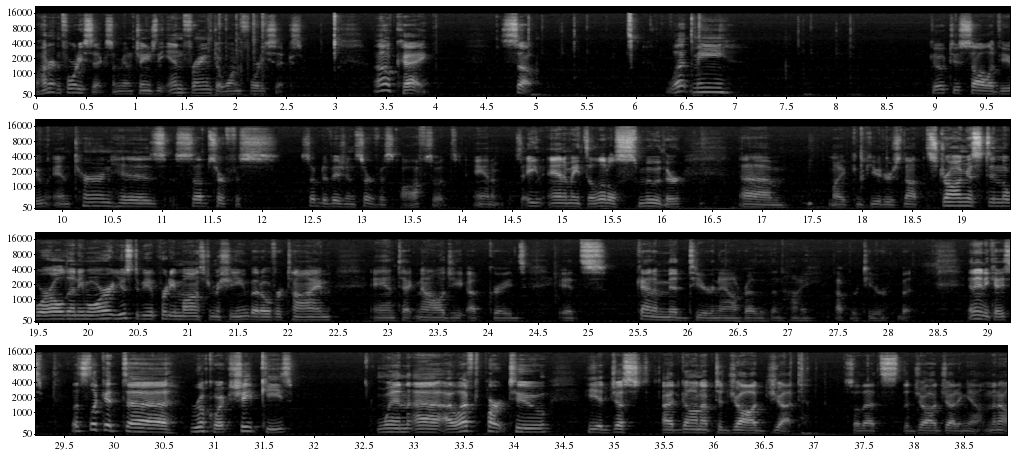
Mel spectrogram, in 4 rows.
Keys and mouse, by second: 0.9-2.3 drag, 3.9 click, 4.5-5.9 middle drag, 6.5 KP_0, 7.7 shift+middle drag, 8.1 middle click, 9.1 middle click, 11.3 click, 37.0 Tab, 37.3 middle click.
